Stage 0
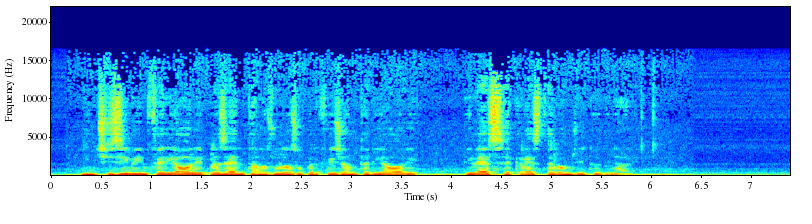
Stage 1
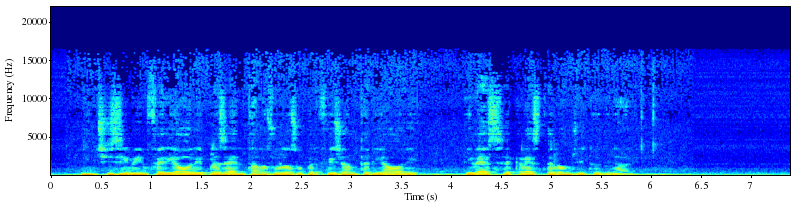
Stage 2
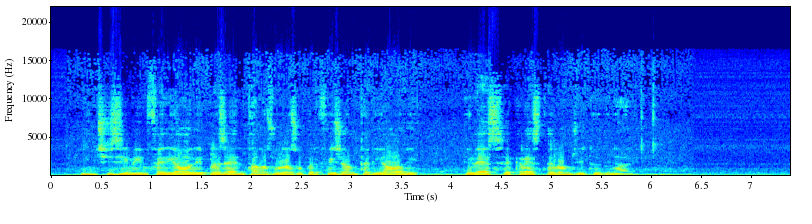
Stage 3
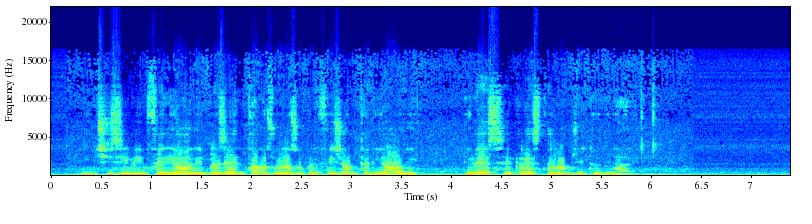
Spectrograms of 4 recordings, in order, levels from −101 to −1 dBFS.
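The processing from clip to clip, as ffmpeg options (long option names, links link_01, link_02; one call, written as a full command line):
ffmpeg -i in.wav -filter_complex "[0:a]equalizer=frequency=1400:width=7.2:gain=-3,acrossover=split=370|1100|2500[link_01][link_02][link_03][link_04];[link_01]acompressor=threshold=-28dB:ratio=4[link_05];[link_02]acompressor=threshold=-34dB:ratio=4[link_06];[link_03]acompressor=threshold=-46dB:ratio=4[link_07];[link_04]acompressor=threshold=-45dB:ratio=4[link_08];[link_05][link_06][link_07][link_08]amix=inputs=4:normalize=0,volume=-7.5dB" out.wav
ffmpeg -i in.wav -filter_complex "[0:a]volume=30dB,asoftclip=hard,volume=-30dB,asplit=2[link_01][link_02];[link_02]highpass=frequency=720:poles=1,volume=10dB,asoftclip=type=tanh:threshold=-30dB[link_03];[link_01][link_03]amix=inputs=2:normalize=0,lowpass=frequency=6700:poles=1,volume=-6dB,volume=1.5dB" out.wav
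ffmpeg -i in.wav -af "asoftclip=type=tanh:threshold=-33.5dB,volume=2dB" out.wav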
